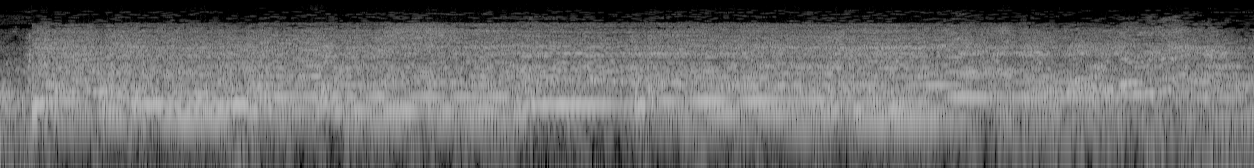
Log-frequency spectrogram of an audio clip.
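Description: Electric guitar music: held chords that change every second or two, with little drumming to be heard.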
